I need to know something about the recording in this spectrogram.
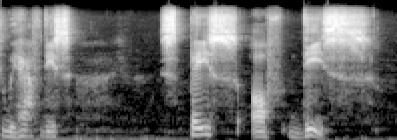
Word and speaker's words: Disse: Next, we have this space of Dis, right? Not Disse, right? So it's pronounced as space of Dis.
